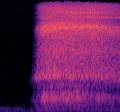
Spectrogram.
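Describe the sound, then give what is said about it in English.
A person inhales a hot breath in a single long, loud, hissing draw of air that starts abruptly after a moment of silence and holds steady to the end. “let's get to the hot breath-isode. So now you know, there's only thing one left to do, and that is inhale a hot breath.”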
